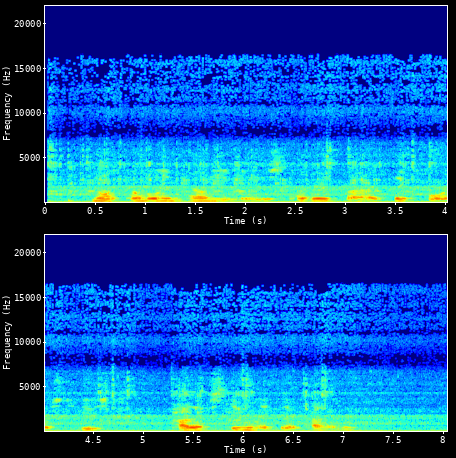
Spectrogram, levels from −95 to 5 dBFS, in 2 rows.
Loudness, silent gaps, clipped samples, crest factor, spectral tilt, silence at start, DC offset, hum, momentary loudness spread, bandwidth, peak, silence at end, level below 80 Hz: -24 LUFS; none; under 0.1%; 20 dB; -6 dB/octave; 0 s; under 0.1%; none; 18 LU; 17 kHz; -4 dBFS; 0 s; -46 dBFS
